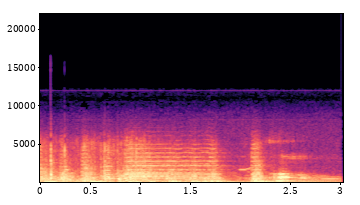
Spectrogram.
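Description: A crowd of men shouts and cheers.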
